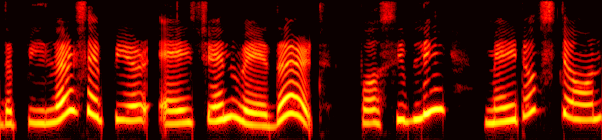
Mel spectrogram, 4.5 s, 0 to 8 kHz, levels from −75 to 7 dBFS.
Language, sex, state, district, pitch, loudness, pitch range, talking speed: English, female, Arunachal Pradesh, Lower Dibang Valley, 310 Hz, -17 LUFS, 255-375 Hz, 95 wpm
